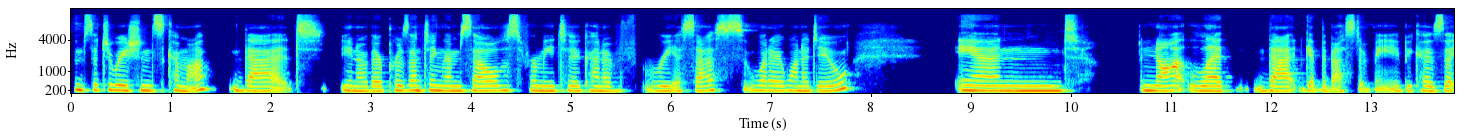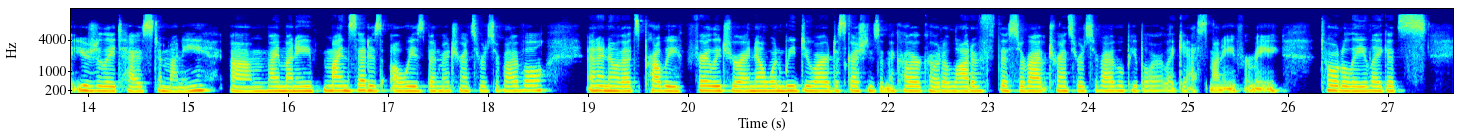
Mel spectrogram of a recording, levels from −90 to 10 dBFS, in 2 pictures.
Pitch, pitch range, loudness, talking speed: 195 Hz, 190-210 Hz, -21 LUFS, 175 wpm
